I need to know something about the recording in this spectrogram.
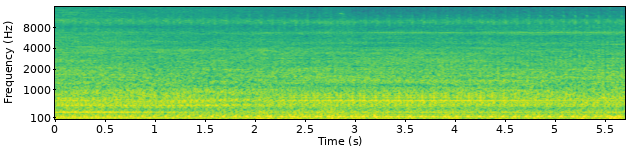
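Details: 2017 Kenworth T680, Cummins ISX diesel, automatic, 577 miles, checked at idle for leaks and fan hub: deep steady idle with even low rumble, no knocks or misses; healthy.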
